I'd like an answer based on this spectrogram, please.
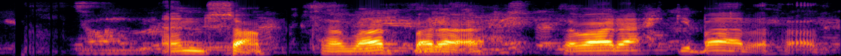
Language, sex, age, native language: Icelandic, male, 13, Icelandic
